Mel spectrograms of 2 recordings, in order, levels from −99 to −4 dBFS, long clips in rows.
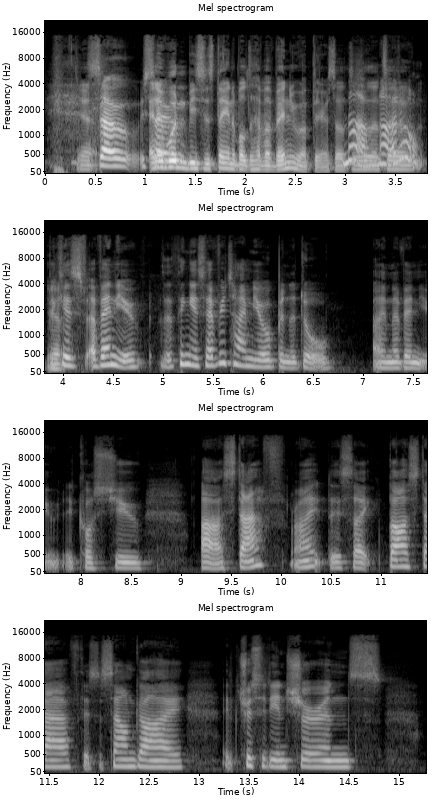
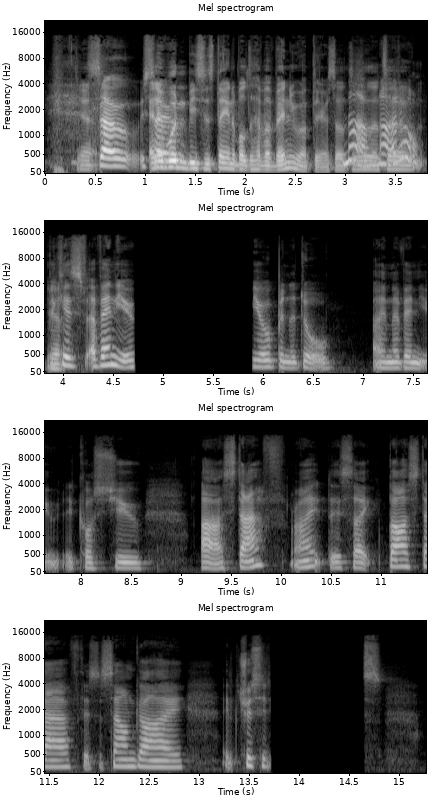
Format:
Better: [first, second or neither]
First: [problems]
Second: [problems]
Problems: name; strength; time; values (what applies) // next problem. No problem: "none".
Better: first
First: none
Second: audio cutting out; at 4.5 s for 1 s and at 14 s for 1 s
